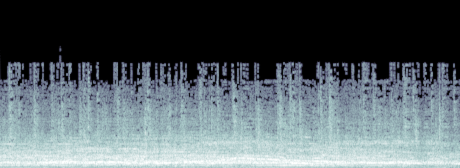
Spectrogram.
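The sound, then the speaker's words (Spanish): A large, dense crowd of about a hundred residents protesting in front of the town hall of Don Benito, shouting and clamoring continuously, with sharp metallic clatter of banged pots mixed into the din; loud and unbroken throughout. “De hecho, un centenar de ellos se concentraron frente a las puertas del Ayuntamiento de Don Benito para demostrar su descontento entre caceroladas y gritos.”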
